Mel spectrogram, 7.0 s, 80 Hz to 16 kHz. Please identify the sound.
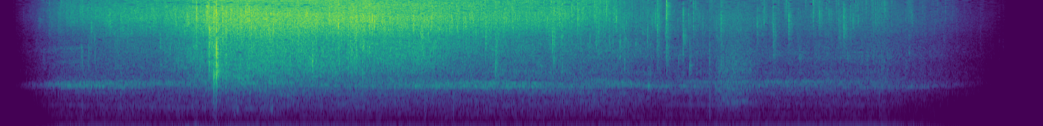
water sea spray E03
A hose spray nozzle spraying while passing the mic. Can be used as sweetener for sea spray hitting the deck of a ship.
hose, sea-spray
